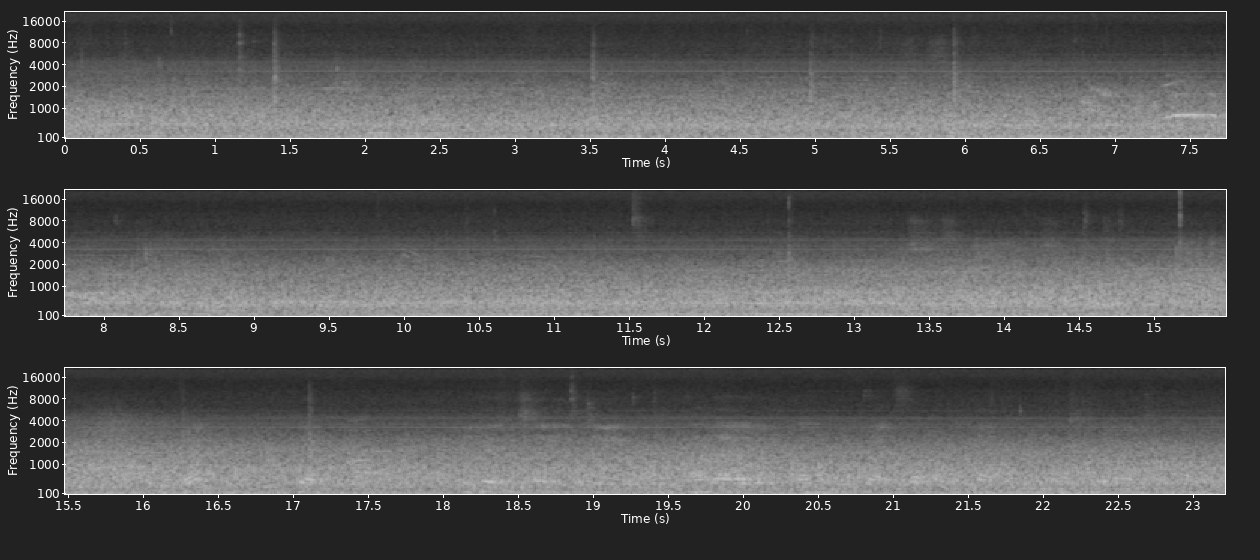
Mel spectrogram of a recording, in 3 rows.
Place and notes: Vancouver, BC, Canada - Strathcona Pedestrian Bridge
Recorded above the train tracks on the pedestrian bridge in Strathcona.
18 March 2012, 23:00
